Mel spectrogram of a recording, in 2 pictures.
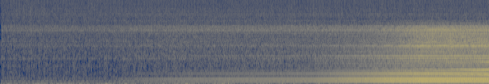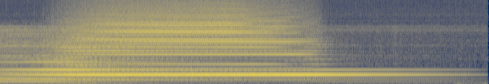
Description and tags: guitar feedback
Just the feedback from my tenson-amplifier.
distortion, distorted-guitar, electric-guitar, feedback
